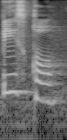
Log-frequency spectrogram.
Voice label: "pajaro", Quechua Chanka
